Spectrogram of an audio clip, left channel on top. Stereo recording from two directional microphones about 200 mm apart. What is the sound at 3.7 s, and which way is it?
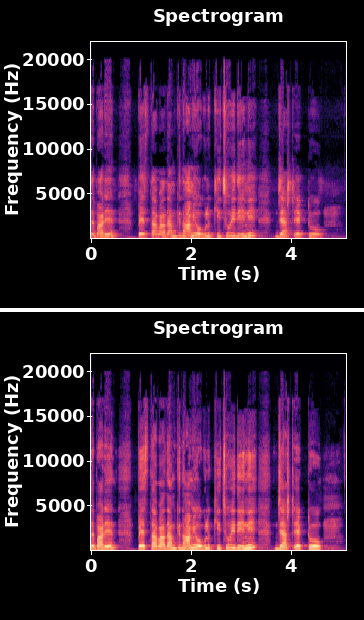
Speech, 70° right (ahead or behind).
